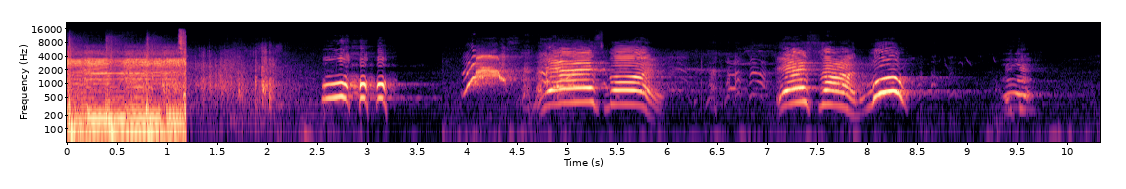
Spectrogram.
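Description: Rock music cuts off about a second in. It is followed by several short bursts of high whooping calls that rise and fall in pitch, from a person yelling.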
